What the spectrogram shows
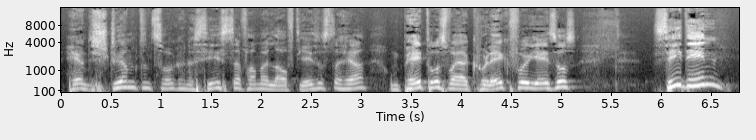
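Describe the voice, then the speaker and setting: A man preaching a casual, slangy sermon. He is chatty and animated, and keeps checking in with his listeners. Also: a little high, moderate pace.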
